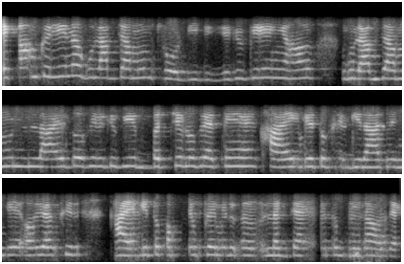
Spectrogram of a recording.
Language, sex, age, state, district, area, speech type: Hindi, female, 18-30, Uttar Pradesh, Prayagraj, urban, conversation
